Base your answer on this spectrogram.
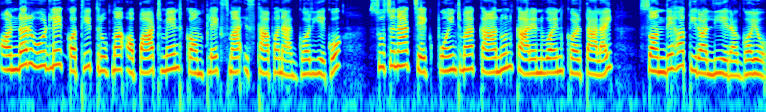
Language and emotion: Nepali, neutral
